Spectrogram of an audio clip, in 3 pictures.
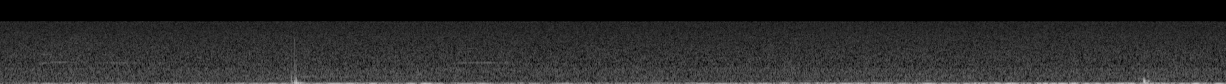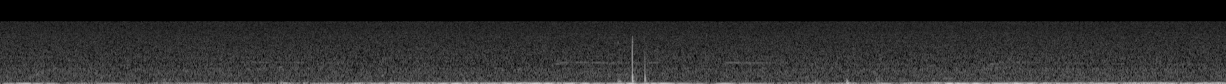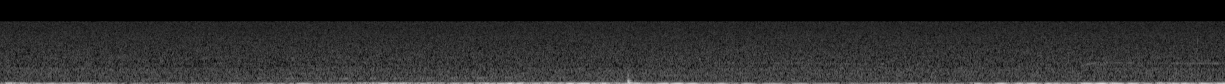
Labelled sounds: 4.6	5.0	humpback whale, 0.99 to 1.1 kHz

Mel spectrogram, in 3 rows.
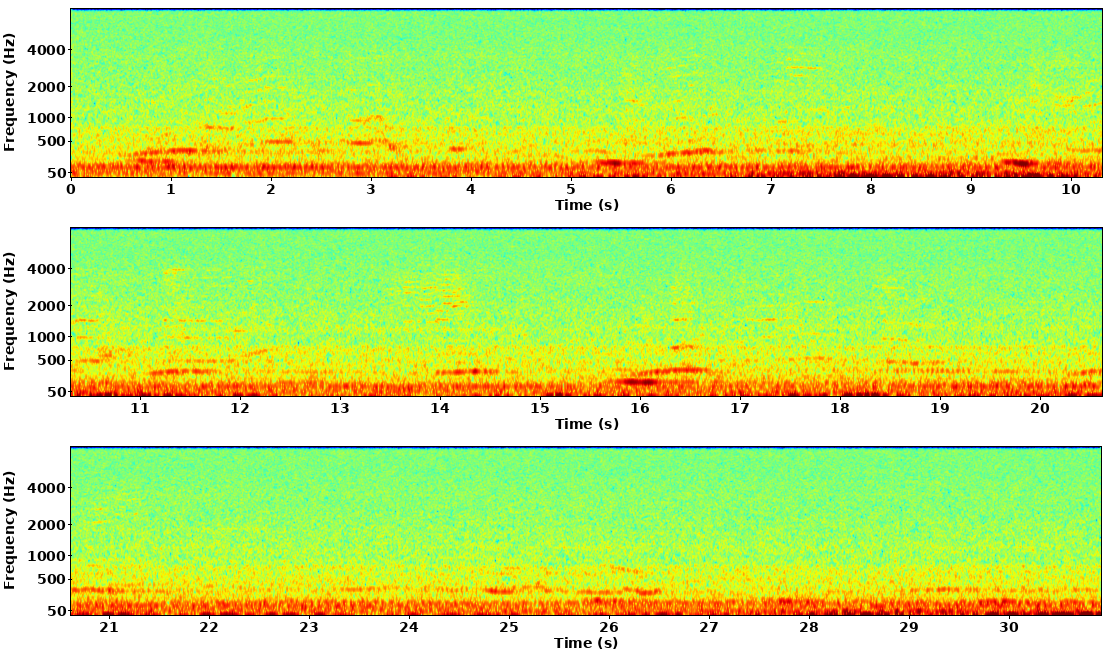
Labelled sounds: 1.2	1.5	humpback whale, 0.80 to 0.90 kHz
1.7	3.1	humpback whale, 0.83 to 1.1 kHz
7.1	7.5	humpback whale, 2.8 to 3.0 kHz
9.8	10.6	humpback whale, 1.3 to 1.7 kHz
11.2	11.5	humpback whale, 3.6 to 4.0 kHz
17.1	17.4	humpback whale, 1.4 to 1.6 kHz
18.4	18.7	humpback whale, 2.8 to 2.9 kHz

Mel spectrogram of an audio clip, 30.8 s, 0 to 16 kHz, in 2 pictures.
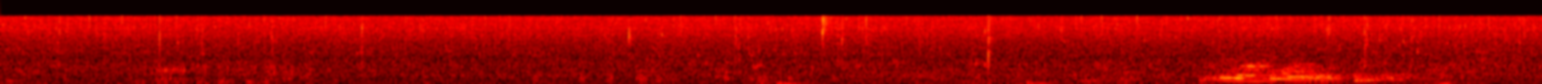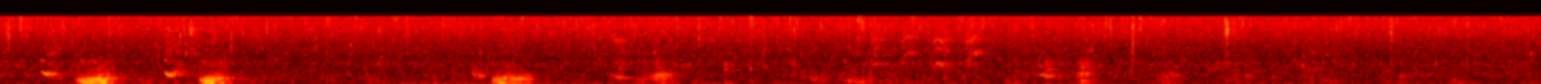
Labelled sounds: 12.4	12.7	humpback whale, 0.78 to 0.94 kHz

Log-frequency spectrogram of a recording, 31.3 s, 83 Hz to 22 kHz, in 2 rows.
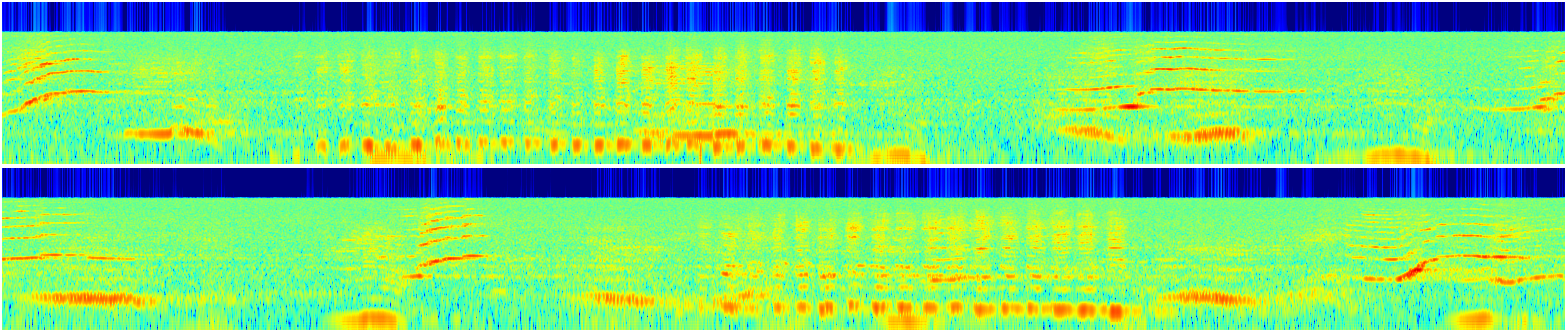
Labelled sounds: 0.0	1.1	humpback whale, 0.80 to 5.2 kHz
8.6	8.8	humpback whale, 1.1 to 1.5 kHz
10.5	12.9	humpback whale, 0.83 to 7.3 kHz
15.1	17.6	humpback whale, 0.80 to 7.0 kHz
18.9	20.5	humpback whale, 0.80 to 6.0 kHz
21.7	22.1	humpback whale, 1.3 to 1.5 kHz
24.8	25.4	humpback whale, 0.86 to 2.9 kHz
27.8	28.1	humpback whale, 1.1 to 1.2 kHz
29.1	31.2	humpback whale, 0.80 to 5.4 kHz

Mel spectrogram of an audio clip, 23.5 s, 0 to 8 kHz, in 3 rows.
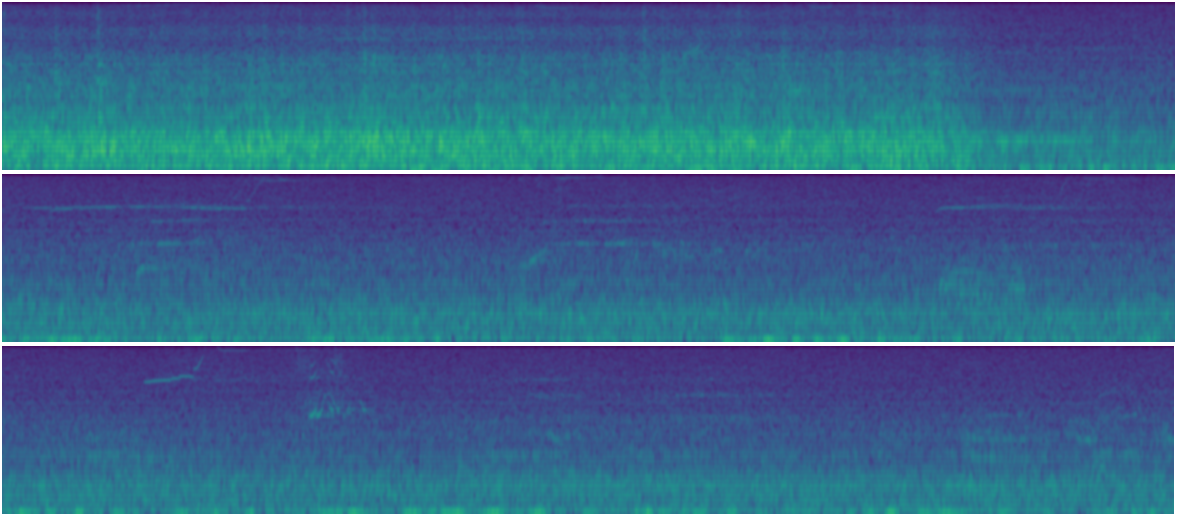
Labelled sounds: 8.1	9.5	killer whale, southern resident, 3.3 to 4.9 kHz
11.4	12.1	killer whale, southern resident, 7.3 to 8.0 kHz
14.0	14.8	killer whale, southern resident, 3.6 to 5.3 kHz
16.5	17.3	killer whale, southern resident, 4.1 to 7.8 kHz

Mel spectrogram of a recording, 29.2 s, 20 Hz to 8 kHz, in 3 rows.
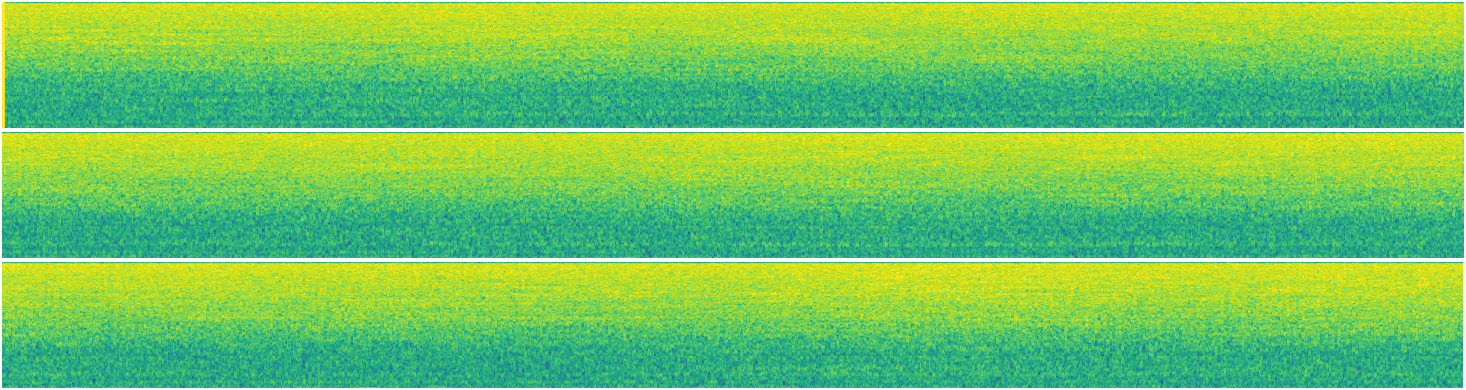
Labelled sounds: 20.0	20.3	vessel noise, 4.7 to 4.8 kHz

